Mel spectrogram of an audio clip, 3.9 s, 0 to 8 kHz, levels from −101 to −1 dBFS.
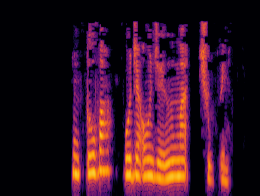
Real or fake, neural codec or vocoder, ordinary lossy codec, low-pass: fake; codec, 16 kHz, 4.8 kbps, FACodec; MP3, 24 kbps; 7.2 kHz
